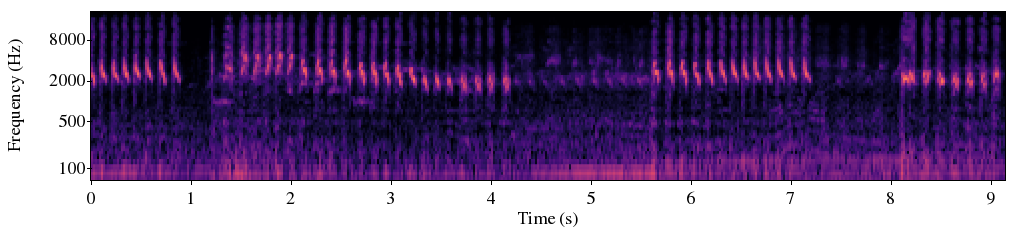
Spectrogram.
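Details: Green leafbird in full 'ngekek' chatter for training songbirds: long, fast series of sharp repeated notes, a short break, another extended run rising slightly in pitch, then renewed rapid bursts.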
